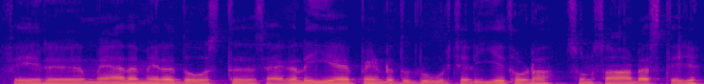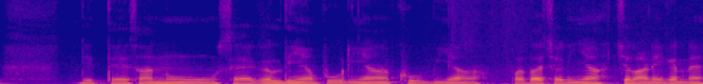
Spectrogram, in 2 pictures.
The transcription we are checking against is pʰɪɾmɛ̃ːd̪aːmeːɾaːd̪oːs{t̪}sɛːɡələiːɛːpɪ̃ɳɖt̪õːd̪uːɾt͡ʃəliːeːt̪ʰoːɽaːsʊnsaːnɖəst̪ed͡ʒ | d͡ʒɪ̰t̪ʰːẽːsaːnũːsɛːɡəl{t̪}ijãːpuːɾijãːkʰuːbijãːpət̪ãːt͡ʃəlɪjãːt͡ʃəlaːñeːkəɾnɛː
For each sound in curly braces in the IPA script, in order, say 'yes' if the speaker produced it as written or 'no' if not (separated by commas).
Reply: yes, no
